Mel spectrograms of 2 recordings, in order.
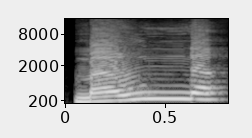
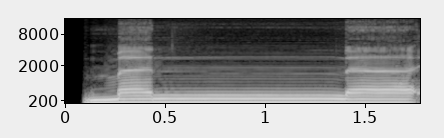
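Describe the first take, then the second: First: An extra rounded 'u' sound follows the 'a'. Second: The vowel stays a plain 'a' sound. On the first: The speaker calls it wrong. "enggak mengubah suara menjadi maunna" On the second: The speaker calls it right. "ismam tidak bersuara"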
